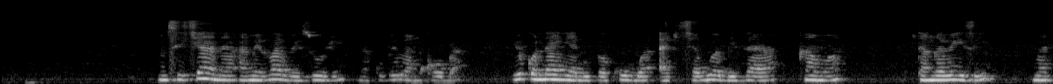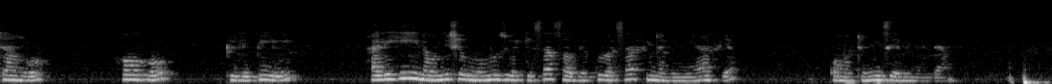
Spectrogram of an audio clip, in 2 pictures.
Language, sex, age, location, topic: Swahili, female, 18-24, Dar es Salaam, finance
